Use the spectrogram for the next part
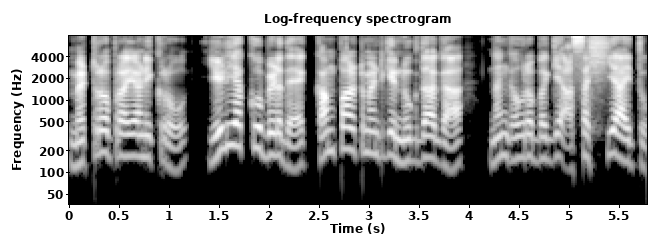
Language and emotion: Kannada, disgusted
